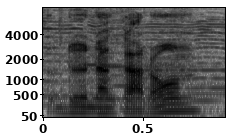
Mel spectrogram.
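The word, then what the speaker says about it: Lunagaron: fanged wyvern which is Luna gon or lunag Garin or however you want to pronounce it in Japanese it's lunag garon and its nickname is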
